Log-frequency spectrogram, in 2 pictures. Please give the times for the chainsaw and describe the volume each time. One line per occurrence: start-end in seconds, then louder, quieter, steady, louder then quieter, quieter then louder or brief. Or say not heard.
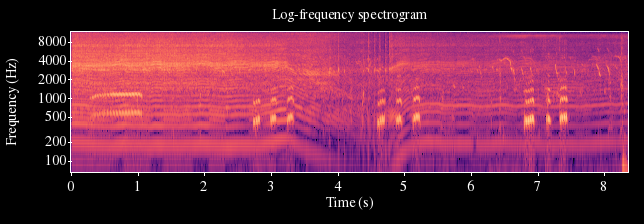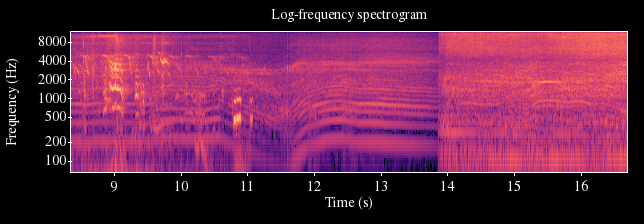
0.0-16.6 quieter then louder.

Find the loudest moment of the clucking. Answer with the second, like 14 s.
7 s.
